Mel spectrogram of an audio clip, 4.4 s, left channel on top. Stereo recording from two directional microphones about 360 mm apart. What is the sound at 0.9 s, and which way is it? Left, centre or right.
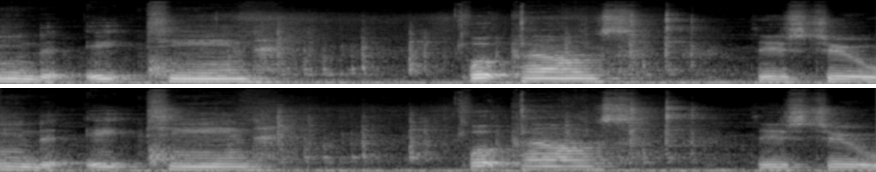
Speech, centre.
